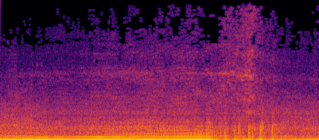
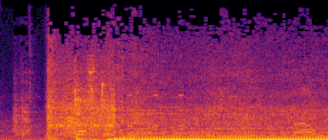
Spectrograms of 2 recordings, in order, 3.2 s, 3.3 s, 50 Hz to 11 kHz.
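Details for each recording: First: Tuned MK7 Golf R with new Trackslag 4-inch V-band catless downpipe installed, driving early morning: deep steady drone under load, then loud crackling pops and bangs as the throttle closes; healthy exhaust with overrun pops. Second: MK7 Golf R with new Trackslag 4-inch downpipe not yet joined to the exhaust, first start after replacing the broken downpipe: starter crank, then a deep booming, blatty idle drone far louder than before, exhaust open at the downpipe.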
